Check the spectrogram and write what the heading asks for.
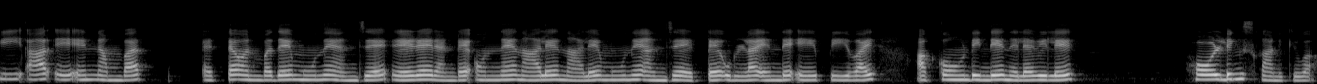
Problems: none marked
